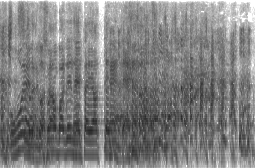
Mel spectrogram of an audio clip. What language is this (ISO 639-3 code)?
jpn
